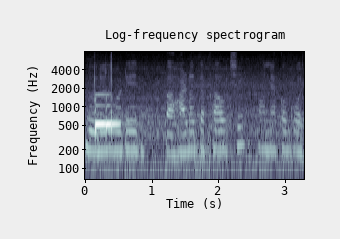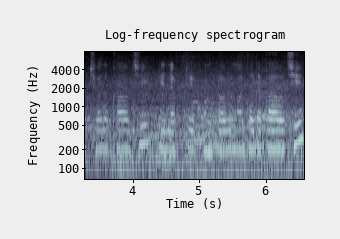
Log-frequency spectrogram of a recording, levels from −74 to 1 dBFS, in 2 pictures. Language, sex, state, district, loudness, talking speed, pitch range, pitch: Odia, female, Odisha, Khordha, -18 LUFS, 100 wpm, 195-210 Hz, 205 Hz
